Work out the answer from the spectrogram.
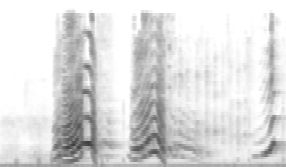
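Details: Indian talking parrot, a pet, giving two harsh high broadband squawks about a second apart, then a short soft rising note.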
